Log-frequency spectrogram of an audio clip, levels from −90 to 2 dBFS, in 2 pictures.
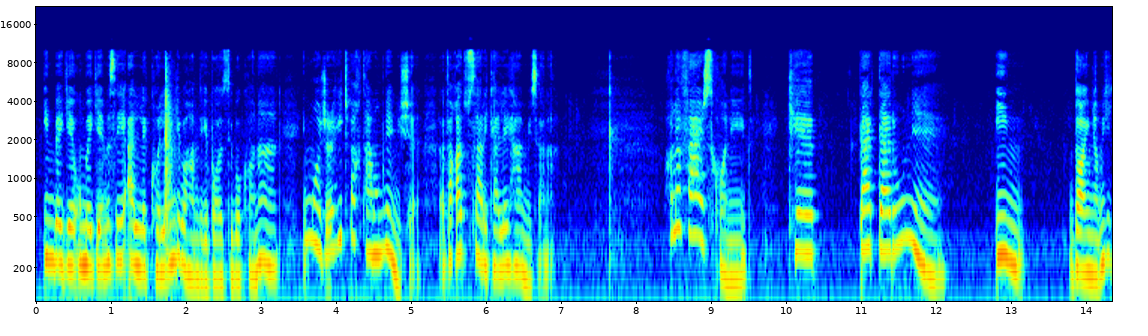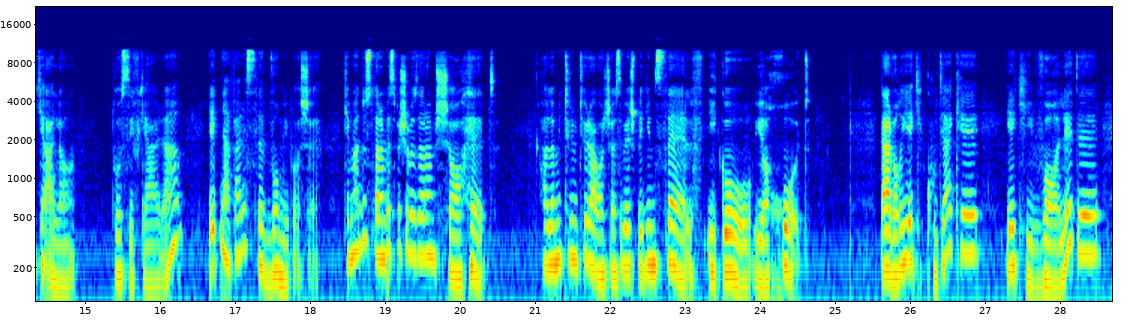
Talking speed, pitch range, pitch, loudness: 135 wpm, 170-250 Hz, 205 Hz, -32 LUFS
